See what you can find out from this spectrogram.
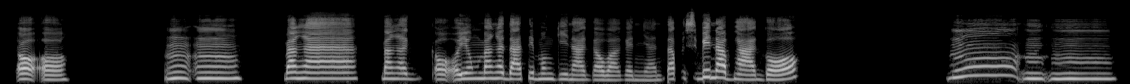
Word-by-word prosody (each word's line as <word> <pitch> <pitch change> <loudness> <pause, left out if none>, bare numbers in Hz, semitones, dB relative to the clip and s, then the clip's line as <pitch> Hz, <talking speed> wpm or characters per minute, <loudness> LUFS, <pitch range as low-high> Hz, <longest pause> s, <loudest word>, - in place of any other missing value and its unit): Oo. 240 -3 +4 1.1
Mm, 280 0 0 0.4
mga, 280 0 +5 0.7
mga 265 -1 0 0.4
oo 225 -1 -1
yung 265 +3 +1
mga 280 0 +2
dati 250 +2 +1
mong 255 0 -2
ginagawa 215 -3 -3
ganyan 200 -1 -8
tapos 260 +2 -3
binabago? 240 - +3 1.5
Hmm, 400 -6 -1 0.7
mm. - - -21
265 Hz, 80 wpm, -23 LUFS, 230-280 Hz, 1.5 s, mga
